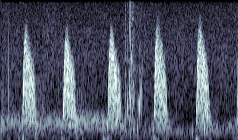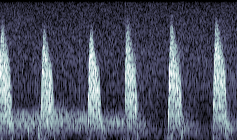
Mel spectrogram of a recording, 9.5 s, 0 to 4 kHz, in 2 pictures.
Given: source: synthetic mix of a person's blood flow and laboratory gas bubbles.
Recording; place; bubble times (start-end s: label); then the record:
Doppler ultrasound of blood flow; subclavian vein
2.46-3.06 s: bubbles
3.12-3.18 s: bubbles
From the record:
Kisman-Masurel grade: 211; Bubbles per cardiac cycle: several, 3 to 8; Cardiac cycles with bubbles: 1 to 10%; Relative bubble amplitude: barely perceptible (0.100 to 0.250); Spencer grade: 1 (occasional bubble signal discernible with the cardiac motion signal, with majority of cardiac periods free of bubbles); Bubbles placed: anywhere in the cardiac cycle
